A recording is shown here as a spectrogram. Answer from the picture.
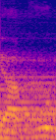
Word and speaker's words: یعقوب: کے ساتھ ادا کریں۔ کسی کا نام یعقوب ہے تو اس کو یعقوب کہیں، یعقوب نہیں۔ کسی کا نام اسحاق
